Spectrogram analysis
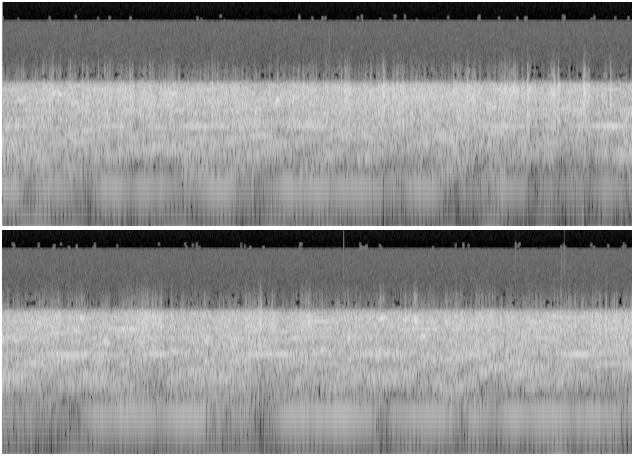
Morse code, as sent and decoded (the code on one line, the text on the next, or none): none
